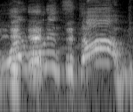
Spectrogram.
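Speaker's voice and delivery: slow laughing plea, high; laughing in distress. Real, not acted. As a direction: laugh out the complaint. Suffering from sour candy.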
